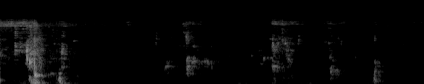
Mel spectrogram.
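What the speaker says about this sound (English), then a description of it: "Then just rinse it off again." Dishes being rinsed under running water at a kitchen sink, heard as a few brief splashing bursts of moderate loudness separated by quieter gaps, with no talk.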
